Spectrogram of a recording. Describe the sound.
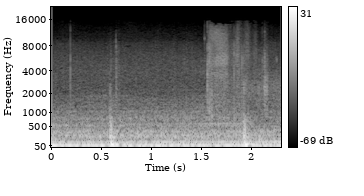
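Steady low rumble of a car driving along a road, with engine and tire noise holding even throughout and a few faint higher rustles on top.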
